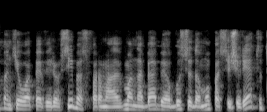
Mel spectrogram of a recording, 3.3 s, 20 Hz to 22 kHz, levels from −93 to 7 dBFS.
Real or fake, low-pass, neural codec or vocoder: real; 7.2 kHz; none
